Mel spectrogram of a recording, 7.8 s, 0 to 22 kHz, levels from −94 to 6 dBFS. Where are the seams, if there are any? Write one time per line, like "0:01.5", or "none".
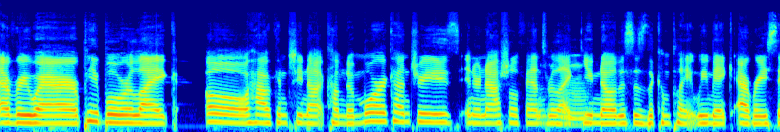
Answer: none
